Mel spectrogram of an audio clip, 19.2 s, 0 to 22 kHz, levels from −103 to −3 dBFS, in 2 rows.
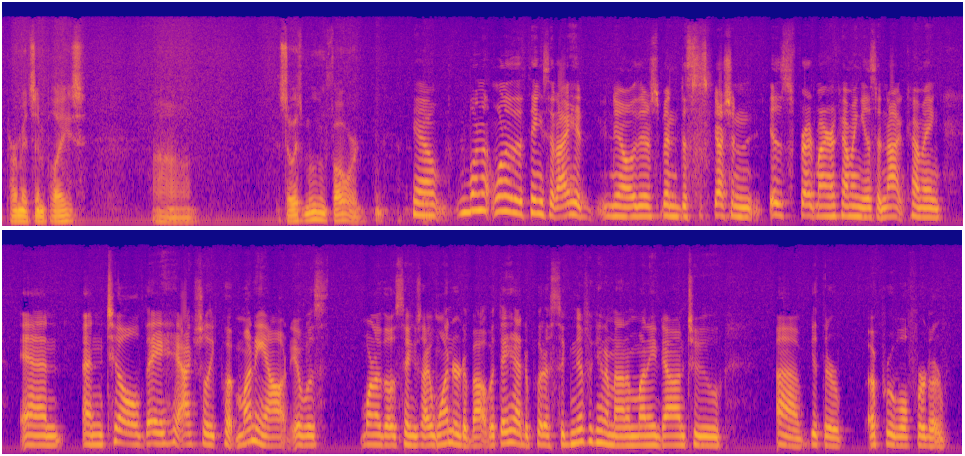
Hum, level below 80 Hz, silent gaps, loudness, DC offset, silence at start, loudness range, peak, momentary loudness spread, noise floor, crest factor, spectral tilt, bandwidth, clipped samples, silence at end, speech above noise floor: none; -56 dBFS; none; -25 LUFS; under 0.1%; 0.05 s; 4 LU; -8 dBFS; 8 LU; -49 dBFS; 16 dB; -5 dB/octave; 17 kHz; under 0.1%; 0.15 s; 24 dB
